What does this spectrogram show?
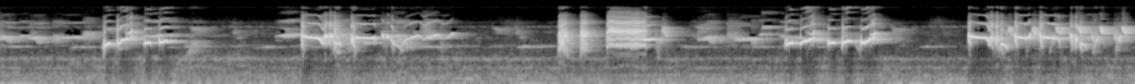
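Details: Oriental magpie-robin delivering a loud 'gacor' rich-filler song meant to trigger emotion and tail opening, with repeated bursts of fast sweeping whistles and chatter separated by short pauses, including one harsh rasping note.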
